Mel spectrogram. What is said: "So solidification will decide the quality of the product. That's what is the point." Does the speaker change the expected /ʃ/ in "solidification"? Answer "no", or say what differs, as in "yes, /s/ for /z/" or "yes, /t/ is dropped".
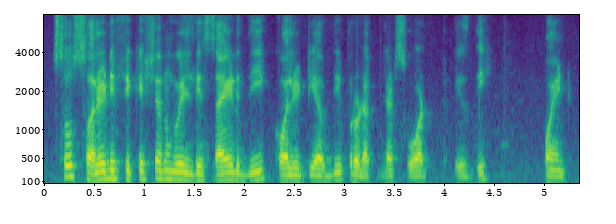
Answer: no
